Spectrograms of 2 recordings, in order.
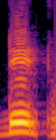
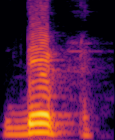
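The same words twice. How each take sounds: First: डेट with the middle consonant silent; vowel straight into t in डेट; correct pronunciation. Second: डेप्ट with a consonant before t; "dept", p sounded in डेप्ट; wrong pronunciation. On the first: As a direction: say डेट as "det". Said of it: "डेट होता है". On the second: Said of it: "गलत होता है". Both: Shown as a demonstration.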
